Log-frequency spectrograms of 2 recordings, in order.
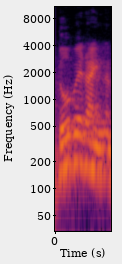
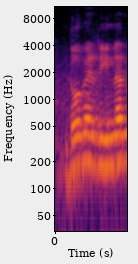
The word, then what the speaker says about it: Döbereiner: हाँ, डोवेराइनर वैसे उनका नाम, ट्रायड तो उनके प्रिंसिपल का नाम है कॉन्सेप्ट का। डोवेराइनर ट्रायड, ठीक है। डोवेरीनर भी पढ़ते हैं कई लोग, डोवेरीनर, डोवेराइनर, प्रोनाउंसिएशन के बेस पे।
